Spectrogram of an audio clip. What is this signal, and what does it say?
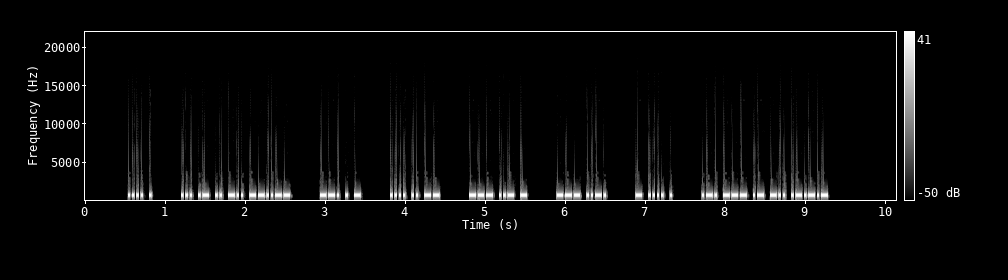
Morse code, heard as a keyed tone, about 45 wpm, 700 Hz. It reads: HE SAID, GET HIM OUT OF THE ROAD.
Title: 2x Word-Spacing - Sentences from Top 400 Words - 45wpm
